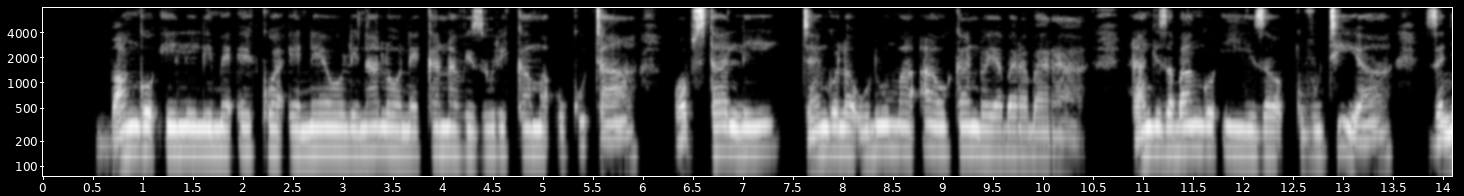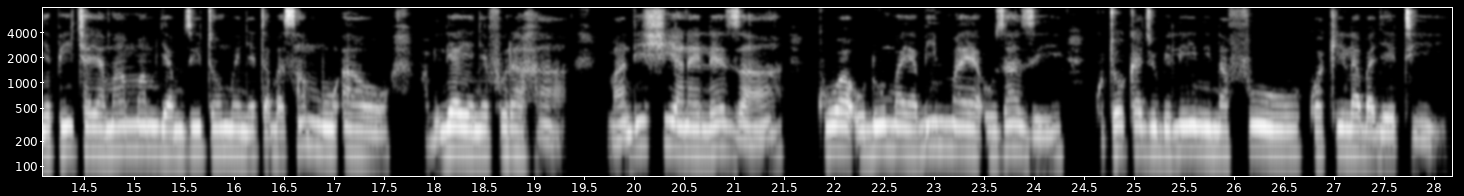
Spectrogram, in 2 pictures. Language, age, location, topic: Swahili, 18-24, Kisumu, finance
